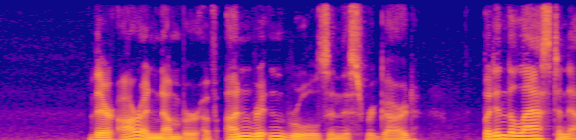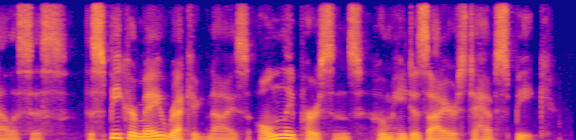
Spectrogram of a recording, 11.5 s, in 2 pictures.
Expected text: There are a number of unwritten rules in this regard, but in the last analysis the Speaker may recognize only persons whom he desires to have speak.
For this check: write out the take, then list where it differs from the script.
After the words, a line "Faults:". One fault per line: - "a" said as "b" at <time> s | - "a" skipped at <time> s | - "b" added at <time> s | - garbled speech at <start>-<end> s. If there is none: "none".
There are a number of unwritten rules in this regard, but in the last analysis the Speaker may recognize only persons whom he desires to have speak.
Faults:
none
